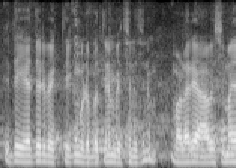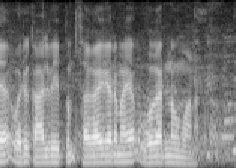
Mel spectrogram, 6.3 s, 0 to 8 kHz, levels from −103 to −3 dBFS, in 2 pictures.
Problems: constant background noise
